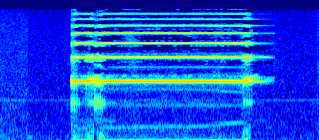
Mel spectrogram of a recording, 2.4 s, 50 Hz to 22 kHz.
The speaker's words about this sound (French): L'oreille perçoit des sons dont la fréquence varie entre 16 Hertz et 16 000 Hertz, 16 Hertz étant le plus grave et 16 000 Hertz le plus aigu. Par exemple, voici un son grave. un son aigu.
